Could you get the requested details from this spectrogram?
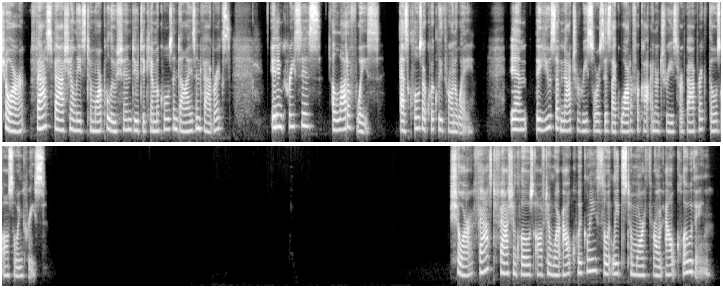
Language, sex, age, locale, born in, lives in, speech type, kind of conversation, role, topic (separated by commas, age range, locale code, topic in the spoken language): English, female, 30-34, en-US, United States, United States, read, expert-assistant, expert, What is the impact of fast fashion on the environment?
